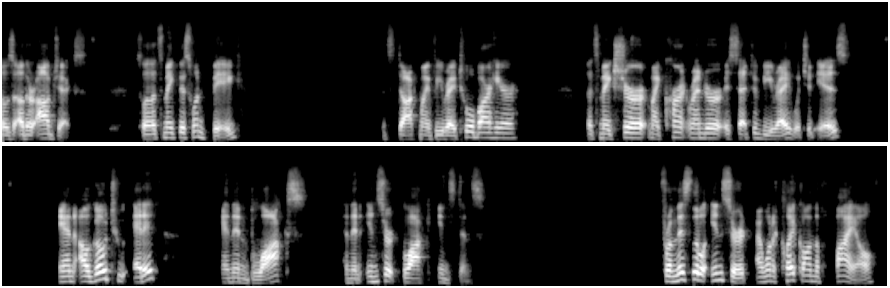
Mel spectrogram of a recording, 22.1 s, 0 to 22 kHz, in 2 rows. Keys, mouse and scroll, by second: 0.2-1.4 scroll down 3, 1.6 right click, 3.5 scroll down 3, 3.8 click, 6.5 click, 8.4 click, 13.5 click, 17.2 click.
